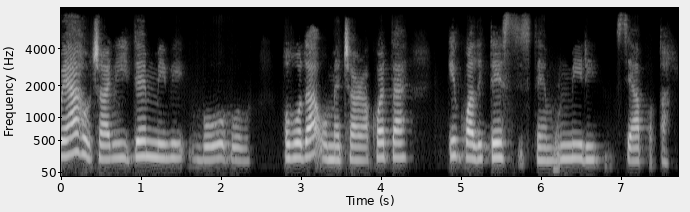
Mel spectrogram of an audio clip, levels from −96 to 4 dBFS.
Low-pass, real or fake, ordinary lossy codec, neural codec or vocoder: 7.2 kHz; fake; none; codec, 16 kHz, 0.5 kbps, X-Codec, WavLM features, trained on Multilingual LibriSpeech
